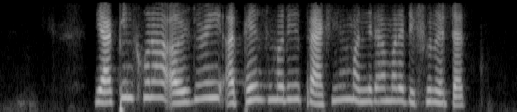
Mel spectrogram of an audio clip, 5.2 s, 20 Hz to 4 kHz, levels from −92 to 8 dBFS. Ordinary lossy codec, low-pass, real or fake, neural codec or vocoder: AAC, 32 kbps; 3.6 kHz; fake; codec, 16 kHz, 1.1 kbps, Voila-Tokenizer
